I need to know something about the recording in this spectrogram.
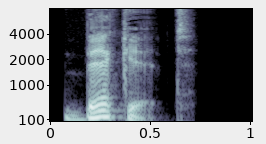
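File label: "becket", British English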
